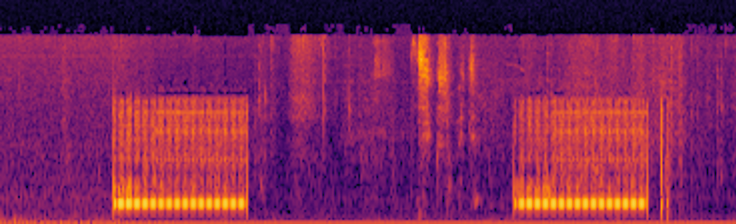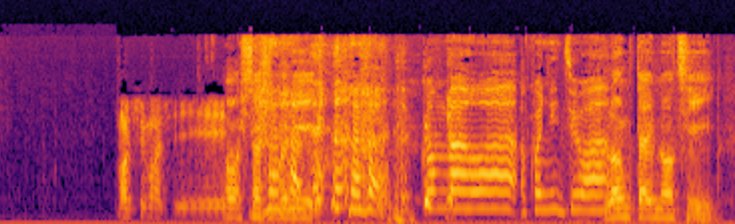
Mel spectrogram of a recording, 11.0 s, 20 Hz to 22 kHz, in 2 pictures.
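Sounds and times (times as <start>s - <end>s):
telephone ringing on an international call to Japan: 0.8s - 1.9s, 3.9s - 5.0s
speech: 6.6s - 11.0s
laughter: 7.3s - 9.1s.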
